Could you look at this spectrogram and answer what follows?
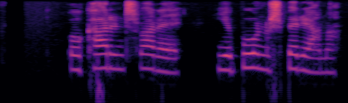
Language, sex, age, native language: Icelandic, female, 11, Icelandic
